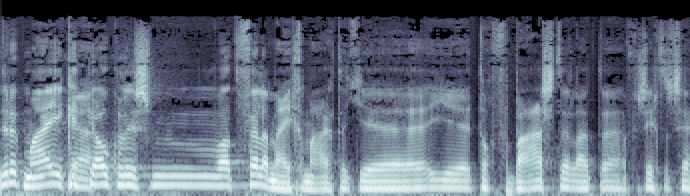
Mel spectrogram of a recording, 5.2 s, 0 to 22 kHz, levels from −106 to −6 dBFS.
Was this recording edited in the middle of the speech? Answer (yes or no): no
